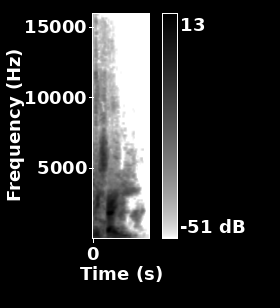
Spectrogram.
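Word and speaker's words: Nissany: A ver, Roy Nishain, Nishain, ¿lo he dicho bien? Correcto. – Nishain.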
